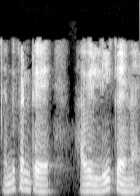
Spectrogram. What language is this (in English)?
Telugu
